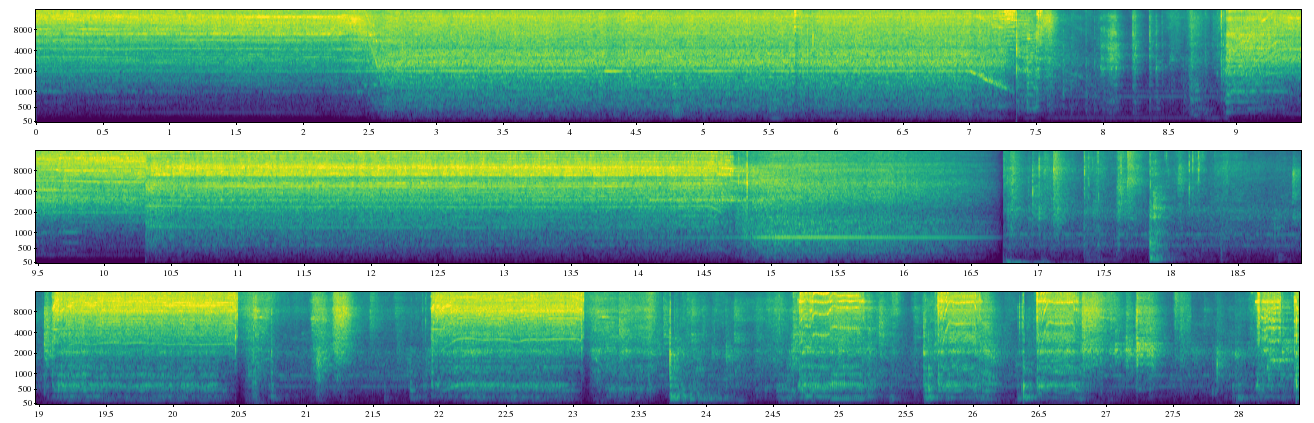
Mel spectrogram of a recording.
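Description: Festool plunge-cut track saw running and cutting sheet material along its guide rail, two long cuts, each ending as the motor spins down. After that, a cordless drill/driver in short stop-start bursts driving screws.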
